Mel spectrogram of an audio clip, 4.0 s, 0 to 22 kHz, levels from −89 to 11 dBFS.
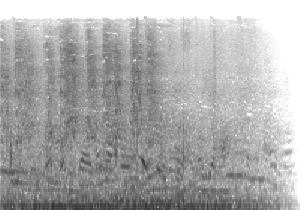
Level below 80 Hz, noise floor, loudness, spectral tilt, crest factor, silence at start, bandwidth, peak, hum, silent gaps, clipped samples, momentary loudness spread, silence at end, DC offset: -22 dBFS; -40 dBFS; -20 LUFS; -3 dB/octave; 16 dB; 0 s; 16.5 kHz; -4 dBFS; none; none; under 0.1%; 14 LU; 0.3 s; under 0.1%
